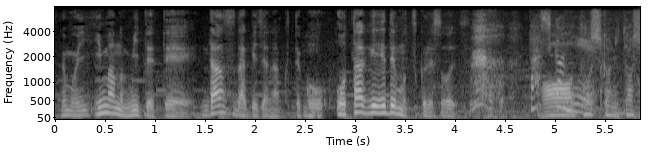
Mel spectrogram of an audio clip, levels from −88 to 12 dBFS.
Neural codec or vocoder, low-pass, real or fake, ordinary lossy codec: none; 7.2 kHz; real; none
